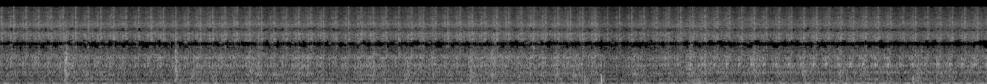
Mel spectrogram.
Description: Knocking or popping sounds from a 77 Spitfire while idling.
